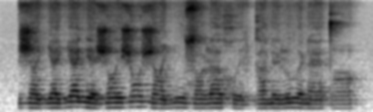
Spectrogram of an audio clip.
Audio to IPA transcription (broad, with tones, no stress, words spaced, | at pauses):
ʒa˨ʎæ˨ʎæ˦ lʲæ˨ʒɒ˧ɪ̯ʒɔ˦ ʒɑ˨ ʎu˦˨zɒ˧ɭa˦ χʷe˨vɡa˦ ɳɪ˧ɭu˦˨ə̯ɳæ˧ d̪ɑ˦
